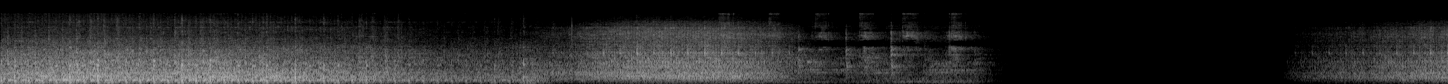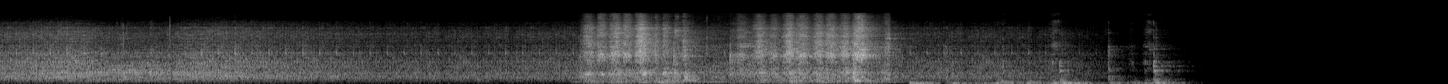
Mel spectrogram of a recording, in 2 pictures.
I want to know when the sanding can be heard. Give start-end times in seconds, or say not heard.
20.2-26.1.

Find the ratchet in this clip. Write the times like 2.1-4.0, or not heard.
7.2-9.8.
